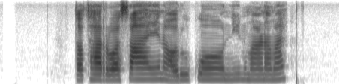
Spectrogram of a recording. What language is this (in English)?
Nepali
